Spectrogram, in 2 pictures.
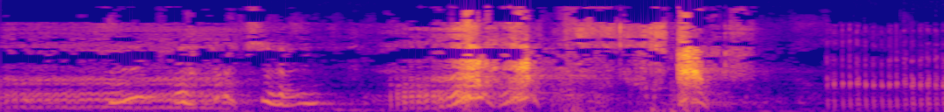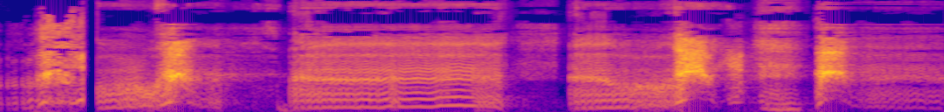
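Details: An angry dog snarls with wavering, throaty growls, then lets out sharp single barks in pairs near the middle and end, spaced under a second apart.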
